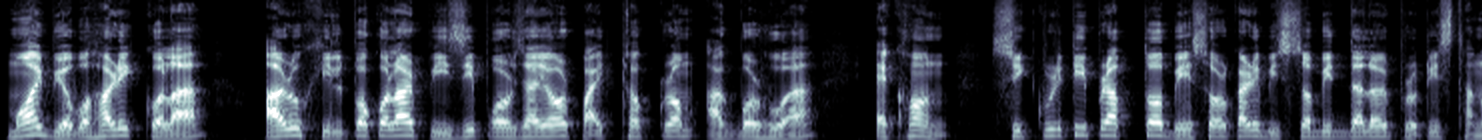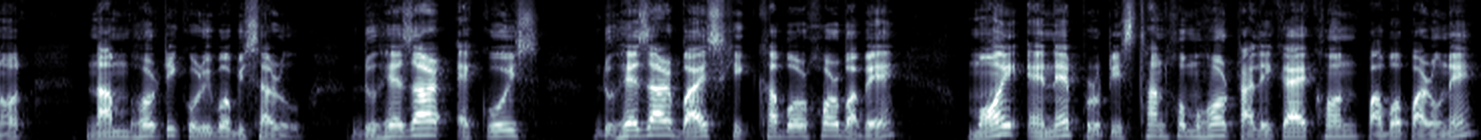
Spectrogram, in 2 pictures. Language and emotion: Assamese, neutral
